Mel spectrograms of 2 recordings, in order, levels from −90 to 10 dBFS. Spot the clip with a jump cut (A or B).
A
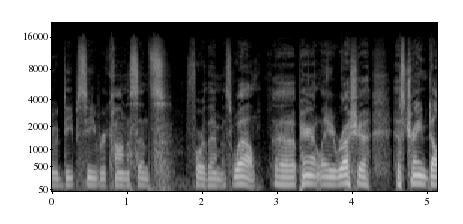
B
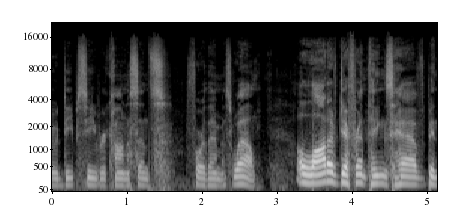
A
